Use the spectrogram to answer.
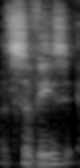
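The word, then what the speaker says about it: Saveze: at least opens with the author's note on pronunciation, which says that the letter Z is pronounced Z, as in German. Oh, excellent. I don't actually know enough German to know whether or not that it is as in German, but the letter Z is definitely pronounced TS, and so it's Savizzi, clearly.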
